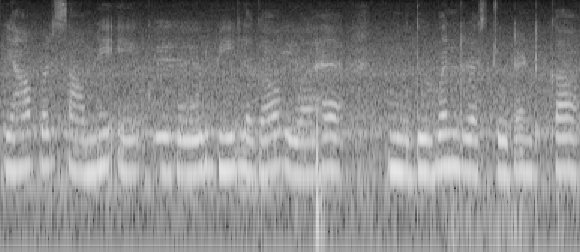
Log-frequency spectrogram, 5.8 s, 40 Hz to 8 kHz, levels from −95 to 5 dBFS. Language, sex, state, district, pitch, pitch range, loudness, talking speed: Hindi, female, Punjab, Pathankot, 225 Hz, 215-235 Hz, -14 LUFS, 135 wpm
